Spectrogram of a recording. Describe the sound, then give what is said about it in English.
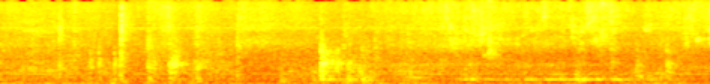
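Tap water runs steadily into a sink while hands are washed, making a continuous broad hiss with a few light splashes and small knocks mixed in. “Wash your hands. You want to wash your hands?”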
